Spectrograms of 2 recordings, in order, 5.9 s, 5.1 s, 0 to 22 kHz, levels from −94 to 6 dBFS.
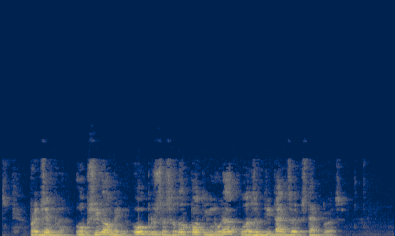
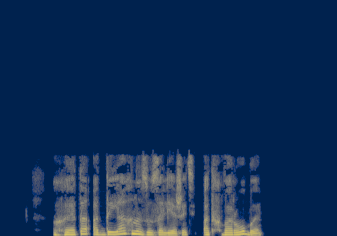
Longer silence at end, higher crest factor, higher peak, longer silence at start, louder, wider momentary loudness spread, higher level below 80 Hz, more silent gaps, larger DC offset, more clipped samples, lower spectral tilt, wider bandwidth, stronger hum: second, 0.9 s vs 1.15 s; about the same, 18 dB vs 16 dB; first, 0 dBFS vs -4 dBFS; second, 0.45 s vs 0.8 s; about the same, -19 LUFS vs -18 LUFS; first, 11 LU vs 7 LU; first, -52 dBFS vs -58 dBFS; second, none vs 2.97-3.03 s; neither; neither; first, -8.5 dB/octave vs -6.5 dB/octave; about the same, 7.4 kHz vs 8 kHz; neither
